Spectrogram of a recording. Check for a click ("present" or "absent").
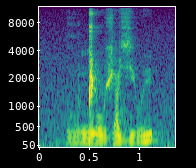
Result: present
